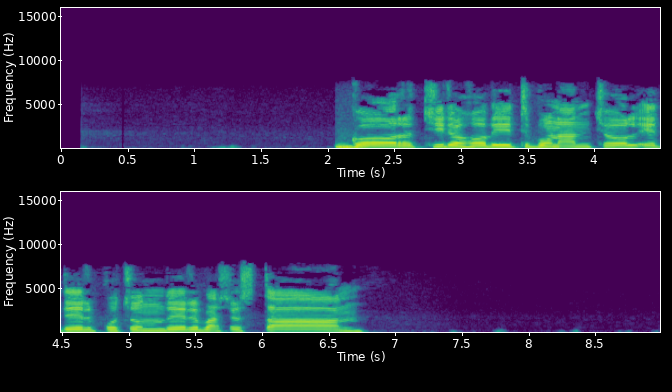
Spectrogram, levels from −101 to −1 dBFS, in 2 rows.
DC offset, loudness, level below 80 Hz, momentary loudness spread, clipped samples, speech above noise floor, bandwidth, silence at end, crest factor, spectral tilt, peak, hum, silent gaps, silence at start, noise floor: under 0.1%; -14 LUFS; -56 dBFS; 7 LU; under 0.1%; 62 dB; 7.8 kHz; 2.25 s; 16 dB; -5 dB/octave; -2 dBFS; none; none; 2.05 s; -76 dBFS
